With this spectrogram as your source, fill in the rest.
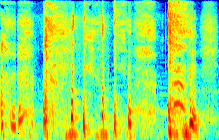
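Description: A voice imitates coughing, with a rapid series of loud, close harsh coughs and throat-clearing bursts in uneven clusters.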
